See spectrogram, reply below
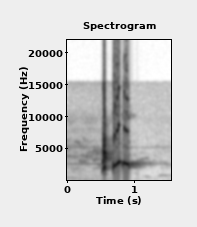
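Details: A single sooty-headed bulbul phrase from a vigorous morning singer meant to provoke other bulbuls: a sharp opening note followed by a quick, fluty, bubbling flourish lasting about half a second.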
